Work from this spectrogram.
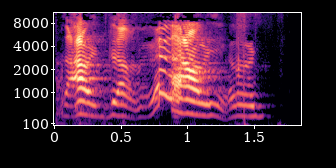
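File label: MALE 2 year old PLAYFUL; Talking Sound Effects; Talking (Sound Effects:Voice)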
